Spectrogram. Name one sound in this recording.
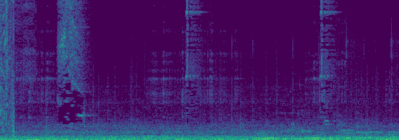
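Electric sparks crackle and fizz nearby.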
